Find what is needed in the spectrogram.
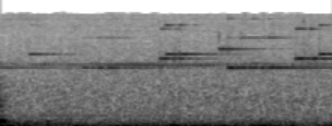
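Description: Soft chimes ringing in the background: a few high, bell-like notes at different pitches that ring on and overlap.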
